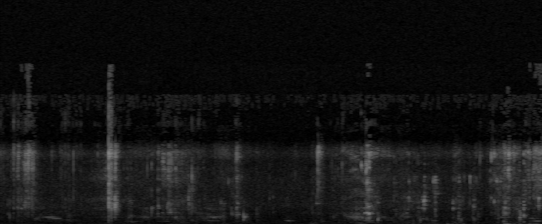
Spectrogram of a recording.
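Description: Faint mouth sounds of biting and chewing crispy thin-crust flatbread pizza, with a few scattered sharp crunches, the clearest about a second and a half in.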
